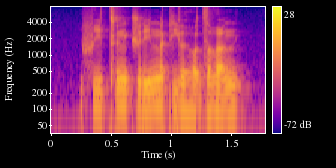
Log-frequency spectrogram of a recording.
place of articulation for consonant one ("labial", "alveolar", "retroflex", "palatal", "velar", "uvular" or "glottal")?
labial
